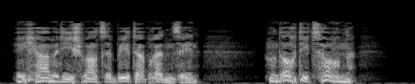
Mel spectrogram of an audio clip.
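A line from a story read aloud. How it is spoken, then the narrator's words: Hoarse, halting voice. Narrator (German): brachte er schließlich heiser hervor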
